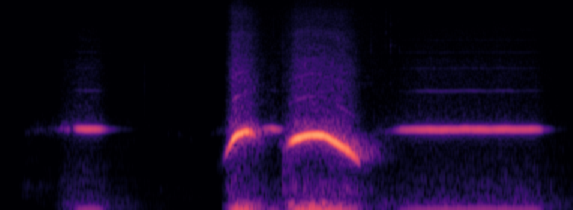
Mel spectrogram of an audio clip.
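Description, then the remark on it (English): A person whistles a short call used for calling dogs: a brief high note, then two loud sweeping whistles rising and falling, ending on a long steady held tone. Clear, with no talking. “My whistle for my dogs is...”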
